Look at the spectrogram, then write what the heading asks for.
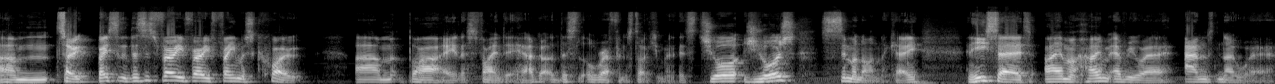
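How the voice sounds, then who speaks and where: With a British accent, a man at medium pitch speaks at a moderate pace in a bright, sharp tone, with lively intonation and big swings in loudness, on a very clean recording with a silent background. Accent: British accent with glottal stops. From England. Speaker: graphic designer. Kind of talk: livestream tutorial chat. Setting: livestream. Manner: casual, halting.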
